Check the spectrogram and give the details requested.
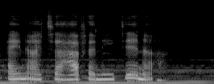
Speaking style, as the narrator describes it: wailed Davy

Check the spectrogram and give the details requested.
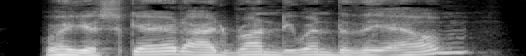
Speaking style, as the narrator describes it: asked with a boyish laugh

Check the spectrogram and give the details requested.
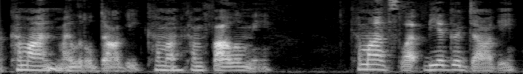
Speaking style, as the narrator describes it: Miss Summer's friend said, laughing

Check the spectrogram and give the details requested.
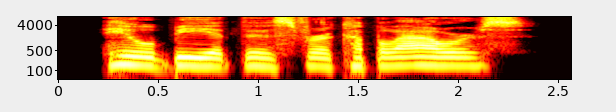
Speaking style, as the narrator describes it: she sighed

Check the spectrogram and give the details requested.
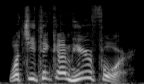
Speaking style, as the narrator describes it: cried Gordon

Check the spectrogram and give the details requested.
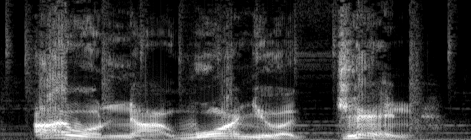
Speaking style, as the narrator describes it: growled Alpha

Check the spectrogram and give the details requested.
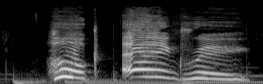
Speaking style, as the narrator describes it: he grunted

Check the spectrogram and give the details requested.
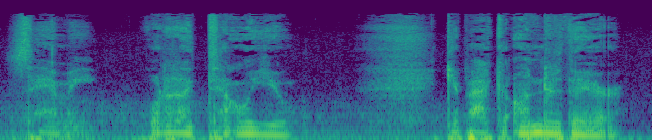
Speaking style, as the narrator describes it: hissed

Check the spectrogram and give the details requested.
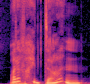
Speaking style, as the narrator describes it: he exclaimed

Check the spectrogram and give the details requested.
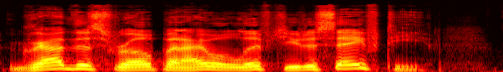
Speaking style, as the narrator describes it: the man in the helicopter shouts down

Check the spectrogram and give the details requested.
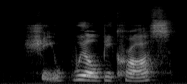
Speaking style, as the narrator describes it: said sadly

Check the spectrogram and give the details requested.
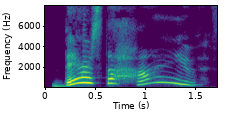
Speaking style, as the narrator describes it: Phoebe cried

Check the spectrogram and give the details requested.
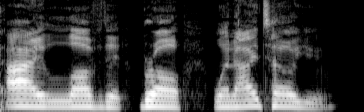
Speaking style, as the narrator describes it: I yelled

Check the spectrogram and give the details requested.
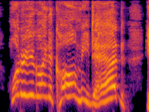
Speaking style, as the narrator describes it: he quavered

